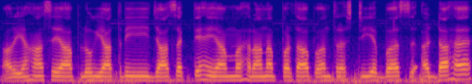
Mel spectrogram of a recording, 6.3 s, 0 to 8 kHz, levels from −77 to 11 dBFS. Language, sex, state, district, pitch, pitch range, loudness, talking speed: Hindi, male, Delhi, New Delhi, 145 Hz, 140-145 Hz, -16 LUFS, 150 wpm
